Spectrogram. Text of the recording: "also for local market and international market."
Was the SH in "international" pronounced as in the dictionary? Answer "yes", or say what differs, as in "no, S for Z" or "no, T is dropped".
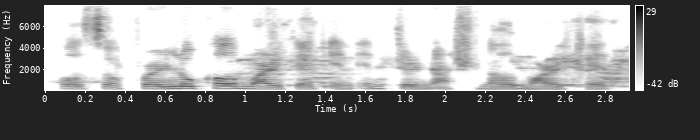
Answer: yes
